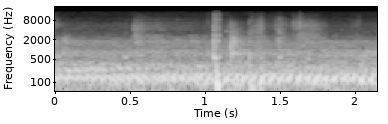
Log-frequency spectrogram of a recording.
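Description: Mitsubishi hydraulic elevator running, a steady low hum heard from inside the cab, with one sharp click about a second in.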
